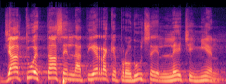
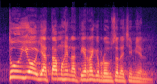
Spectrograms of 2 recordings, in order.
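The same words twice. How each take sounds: First: Slow, stress on "Ya", each word weighed; slow emphatic repeat. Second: Said in the usual way. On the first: Shown as a demonstration. Preacher repeats the promise to the congregation, stressing "Ya". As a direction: lean hard on "Ya", spell it out slowly. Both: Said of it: "Te lo voy a repetir".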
